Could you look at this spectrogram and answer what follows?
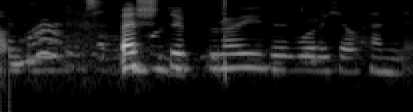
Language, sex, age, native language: Icelandic, female, 8, Icelandic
